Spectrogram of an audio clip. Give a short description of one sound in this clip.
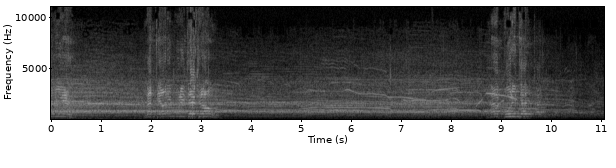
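A large outdoor crowd cheers and chants loudly.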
